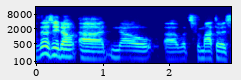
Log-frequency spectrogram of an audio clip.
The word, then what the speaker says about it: sfumato: Any tips for sfumato with oil paints?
